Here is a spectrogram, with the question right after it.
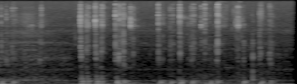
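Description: Typing on a computer keyboard at a desk, quiet and close: a pause, then bursts of quick key clicks in irregular runs with brief gaps between them.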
